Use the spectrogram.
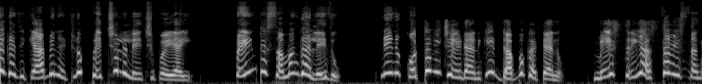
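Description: Right after "పెయింట్ సమంగా లేదు నేను", at 4.08 s, there's a call bitrate drop running to the end. The sound goes rough and muffled, with the top cut off at 8 kHz instead of 20 kHz. That fits the encoder falling from roughly 32 to 12 kbps, bottoming out for about 2.2 s.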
